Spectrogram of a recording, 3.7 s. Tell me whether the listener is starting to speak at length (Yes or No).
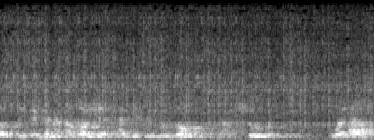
Yes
